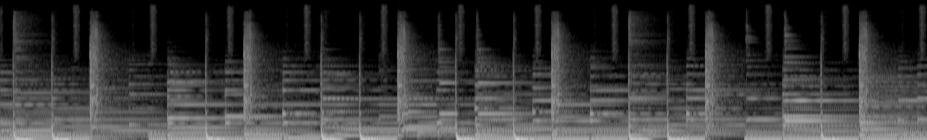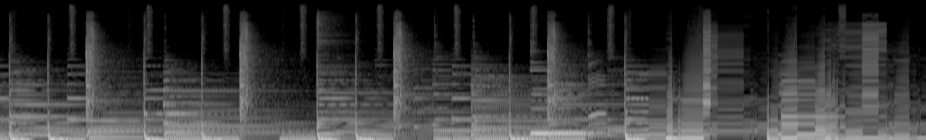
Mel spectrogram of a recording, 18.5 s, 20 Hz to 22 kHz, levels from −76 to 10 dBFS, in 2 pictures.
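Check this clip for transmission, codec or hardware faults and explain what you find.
One fault appears, at the end. From 15.76 to 18.54 s there is robotic sound from repeated short buffers, likely from audio arriving too seldom: essentially every gap is filled by looping a 10 ms fragment, imposing a fixed 100 Hz pitch that turns the sound into a rigid metallic buzz.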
